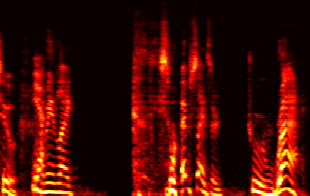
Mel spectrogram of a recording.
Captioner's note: laugh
